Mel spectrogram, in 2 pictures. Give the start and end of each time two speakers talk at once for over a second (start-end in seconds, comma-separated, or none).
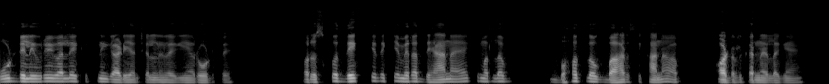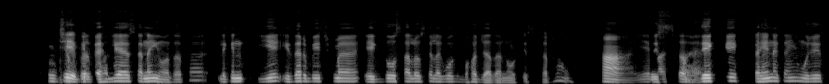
none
